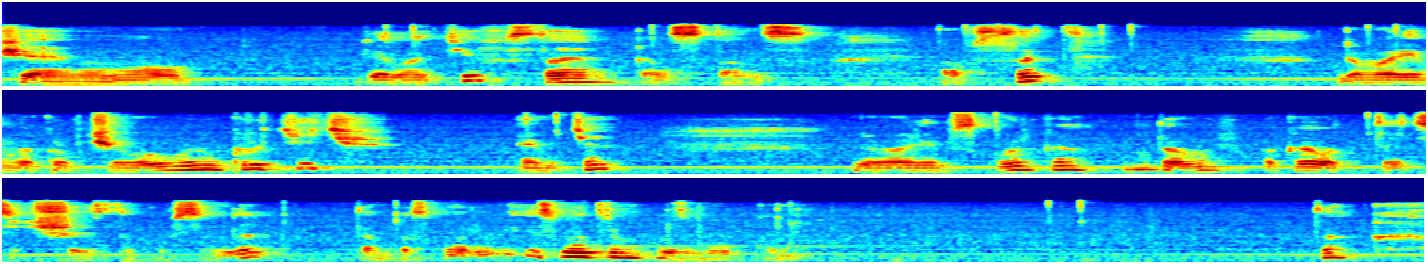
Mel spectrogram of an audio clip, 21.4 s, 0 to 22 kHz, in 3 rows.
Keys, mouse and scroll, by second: 1.9 click, 3.2 click, 4.8 click, 5.5 click, 6.8-9.8 drag, 12.1-16.5 drag, 16.5 middle click, 17.6 KP_1, 19.4 click, 19.8 KP_1.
